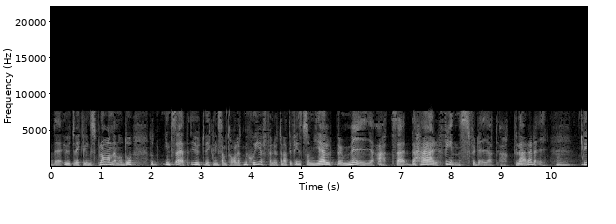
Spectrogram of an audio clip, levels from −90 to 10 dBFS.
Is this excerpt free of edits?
no; 2 cuts; at 5.0 s, 8.9 s

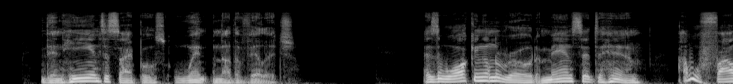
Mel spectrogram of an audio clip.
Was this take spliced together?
yes; 4 cuts; at 1.0 s, 2.1 s, 4.4 s, 4.9 s

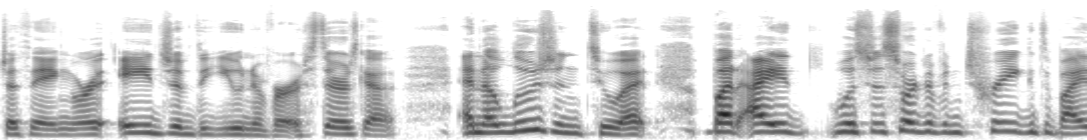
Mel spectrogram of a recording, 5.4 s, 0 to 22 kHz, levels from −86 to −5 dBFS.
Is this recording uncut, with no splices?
no; 1 cut; at 1.8 s

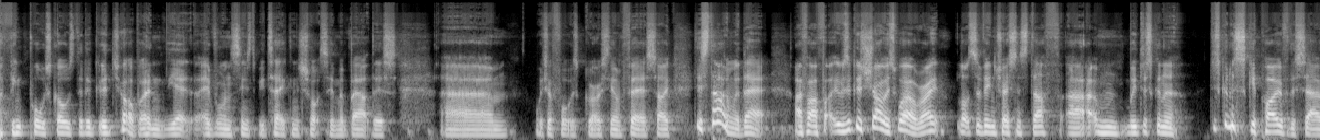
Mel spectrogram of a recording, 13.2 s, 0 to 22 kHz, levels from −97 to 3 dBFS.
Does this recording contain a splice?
yes; 2 cuts; at 5.2 s, 12.0 s

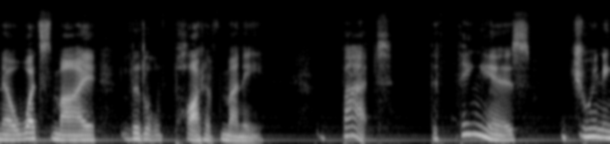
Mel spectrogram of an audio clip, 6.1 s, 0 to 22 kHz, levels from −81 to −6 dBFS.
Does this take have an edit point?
no; 0 cuts

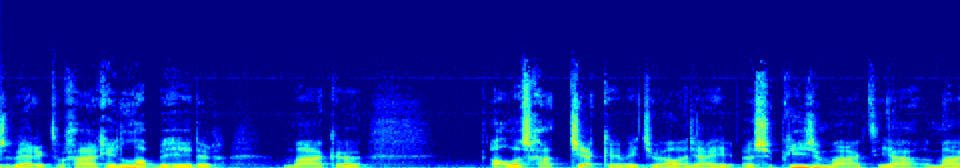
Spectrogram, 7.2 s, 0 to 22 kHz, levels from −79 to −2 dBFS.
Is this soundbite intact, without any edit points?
no; 3 cuts; at 3.6 s, 5.2 s, 5.6 s

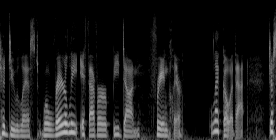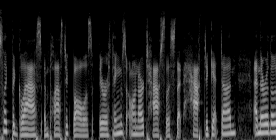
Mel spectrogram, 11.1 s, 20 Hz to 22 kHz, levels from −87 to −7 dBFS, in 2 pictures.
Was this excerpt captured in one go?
yes; 0 cuts

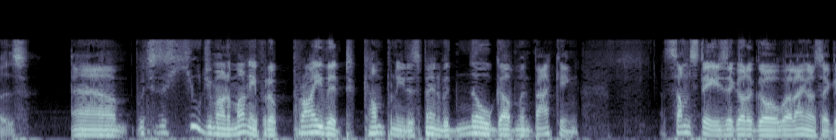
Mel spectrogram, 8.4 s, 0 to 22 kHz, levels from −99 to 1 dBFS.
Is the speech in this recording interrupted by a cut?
no; 0 cuts

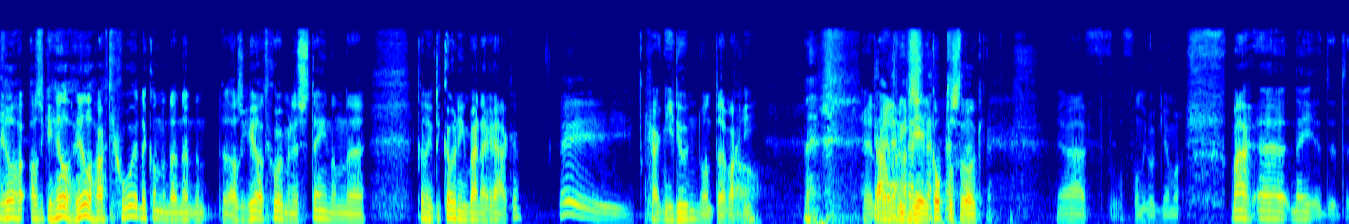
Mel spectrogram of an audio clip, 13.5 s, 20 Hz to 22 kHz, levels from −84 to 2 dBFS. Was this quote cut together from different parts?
no; 0 cuts

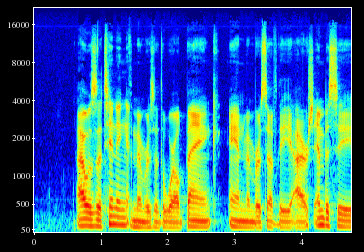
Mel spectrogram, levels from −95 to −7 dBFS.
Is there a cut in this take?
yes; 1 cut; at 1.4 s

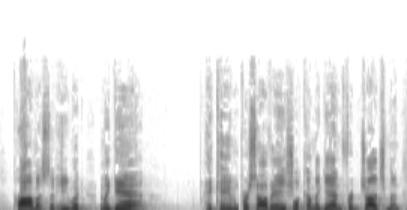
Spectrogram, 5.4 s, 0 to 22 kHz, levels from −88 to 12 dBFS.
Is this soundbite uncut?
no; 3 cuts; at 1.3 s, 3.2 s, 3.9 s

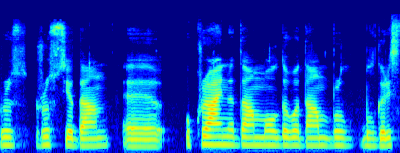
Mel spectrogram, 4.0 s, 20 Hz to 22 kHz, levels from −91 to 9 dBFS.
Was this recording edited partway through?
yes; 1 cut; at 1.2 s

